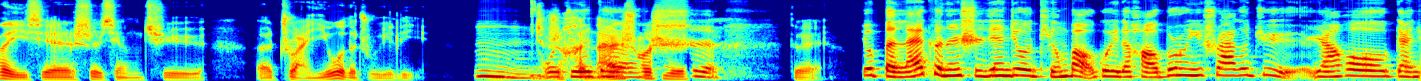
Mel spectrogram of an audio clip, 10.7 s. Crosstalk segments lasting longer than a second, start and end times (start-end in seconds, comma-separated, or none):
3.7-5.2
